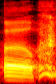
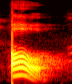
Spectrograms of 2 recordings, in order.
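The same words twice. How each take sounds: First: It sounds flat and unenthusiastic. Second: It sounds genuinely surprised.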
